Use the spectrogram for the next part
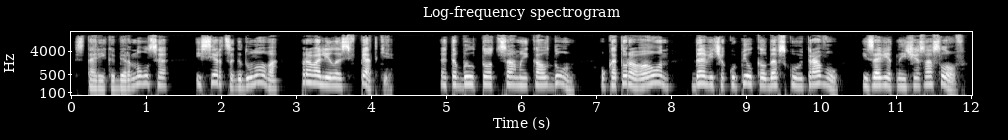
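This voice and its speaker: A narrator reading a historical tale aloud in a measured, dramatic way. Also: medium pitch, no echo, studio quality. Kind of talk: scripted audiobook narration.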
